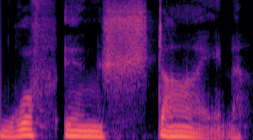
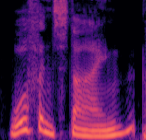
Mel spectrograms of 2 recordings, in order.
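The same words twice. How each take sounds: First: Wolfenstein with "stein" said as "shtine"; "stein" in Wolfenstein starts with a SH sound. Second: Said in the usual way. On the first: Shown as a demonstration. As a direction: say Wolfenstein slowly, ending in a German-style "shtine". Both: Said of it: "is actually pronounced Wolfenstein".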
